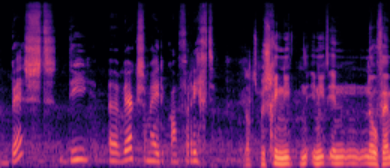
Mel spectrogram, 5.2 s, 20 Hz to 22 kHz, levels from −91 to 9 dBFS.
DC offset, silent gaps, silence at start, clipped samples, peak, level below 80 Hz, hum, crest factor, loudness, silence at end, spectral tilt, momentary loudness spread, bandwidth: under 0.1%; none; 0 s; under 0.1%; -2 dBFS; -76 dBFS; none; 20 dB; -22 LUFS; 0 s; -4.5 dB/octave; 13 LU; 19 kHz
